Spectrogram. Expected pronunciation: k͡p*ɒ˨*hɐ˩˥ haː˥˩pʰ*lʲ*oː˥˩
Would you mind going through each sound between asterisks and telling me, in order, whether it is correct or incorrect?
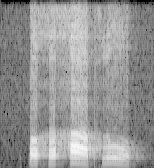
incorrect: ʌ˨, incorrect: l

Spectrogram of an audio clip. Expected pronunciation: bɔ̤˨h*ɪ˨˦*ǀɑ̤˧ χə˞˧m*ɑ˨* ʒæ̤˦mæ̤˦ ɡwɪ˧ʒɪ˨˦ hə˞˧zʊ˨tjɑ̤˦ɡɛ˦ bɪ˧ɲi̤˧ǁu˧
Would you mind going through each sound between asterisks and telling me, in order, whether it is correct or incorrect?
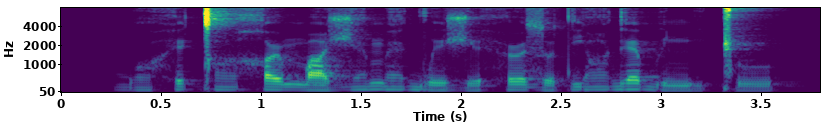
incorrect: ɪ˧, correct

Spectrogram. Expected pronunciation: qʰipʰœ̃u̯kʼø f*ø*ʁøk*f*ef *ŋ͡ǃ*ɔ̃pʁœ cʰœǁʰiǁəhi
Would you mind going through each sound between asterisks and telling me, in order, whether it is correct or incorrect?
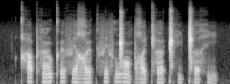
incorrect: e, correct, incorrect: ŋ͡ǁ

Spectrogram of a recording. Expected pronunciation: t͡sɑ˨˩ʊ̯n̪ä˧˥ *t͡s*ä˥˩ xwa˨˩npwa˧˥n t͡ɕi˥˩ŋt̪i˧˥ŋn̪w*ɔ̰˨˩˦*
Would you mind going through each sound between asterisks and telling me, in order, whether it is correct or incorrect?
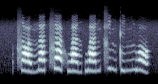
correct, incorrect: ɔ˥˩

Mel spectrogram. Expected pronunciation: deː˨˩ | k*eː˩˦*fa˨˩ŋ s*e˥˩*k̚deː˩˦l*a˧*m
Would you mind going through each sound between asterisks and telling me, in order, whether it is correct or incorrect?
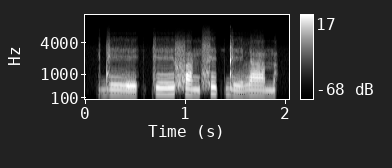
incorrect: eː˦˥, correct, correct

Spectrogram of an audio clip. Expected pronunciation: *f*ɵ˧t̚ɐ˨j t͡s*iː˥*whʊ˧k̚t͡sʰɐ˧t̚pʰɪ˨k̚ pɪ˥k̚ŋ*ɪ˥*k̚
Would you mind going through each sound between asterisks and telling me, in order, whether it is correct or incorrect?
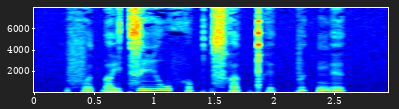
correct, correct, correct

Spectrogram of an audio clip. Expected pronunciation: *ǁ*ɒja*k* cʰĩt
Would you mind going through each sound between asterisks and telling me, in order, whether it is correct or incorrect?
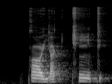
incorrect: k, correct

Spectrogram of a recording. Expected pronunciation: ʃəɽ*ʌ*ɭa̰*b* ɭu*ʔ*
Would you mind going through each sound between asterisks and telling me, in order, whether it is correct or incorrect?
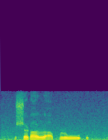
incorrect: a, incorrect: p, correct

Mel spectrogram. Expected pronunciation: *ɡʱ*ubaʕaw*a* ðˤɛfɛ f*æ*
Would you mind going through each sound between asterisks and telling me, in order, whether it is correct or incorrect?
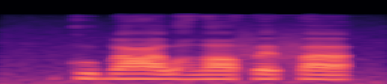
incorrect: k, incorrect: a̤, incorrect: a

